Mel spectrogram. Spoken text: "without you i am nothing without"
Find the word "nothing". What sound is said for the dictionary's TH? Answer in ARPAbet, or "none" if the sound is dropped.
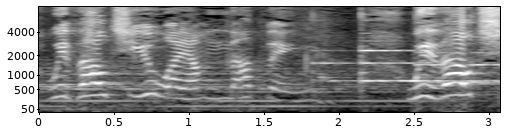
TH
